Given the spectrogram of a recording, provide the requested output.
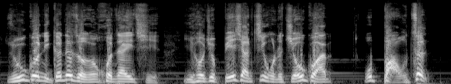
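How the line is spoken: Loud. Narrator (Chinese): 地主大声道

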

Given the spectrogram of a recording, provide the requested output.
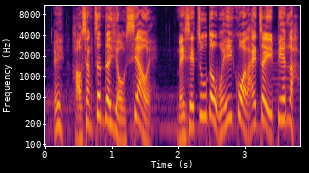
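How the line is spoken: Shouting. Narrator (Chinese): 库玛大喊说

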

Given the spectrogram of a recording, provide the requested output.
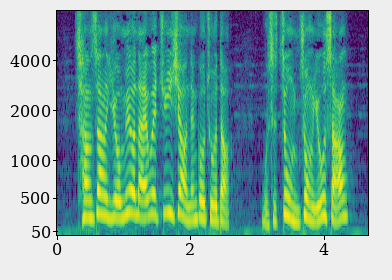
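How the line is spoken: Shouting again. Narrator (Chinese): 又喊了一次，说道

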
